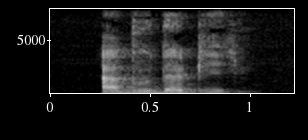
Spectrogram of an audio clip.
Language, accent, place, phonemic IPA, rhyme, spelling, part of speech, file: French, France, Paris, /a.bu da.bi/, -i, Abou Dabi, proper noun, LL-Q150 (fra)-Abou Dabi.wav
- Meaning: 1. Abu Dhabi (an emirate of the United Arab Emirates) 2. Abu Dhabi (the capital city of the United Arab Emirates; the capital city of Abu Dhabi emirate, United Arab Emirates)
